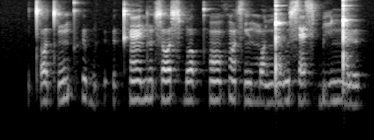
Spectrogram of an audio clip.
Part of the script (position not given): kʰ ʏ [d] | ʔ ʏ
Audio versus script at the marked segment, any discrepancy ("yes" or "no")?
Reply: yes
